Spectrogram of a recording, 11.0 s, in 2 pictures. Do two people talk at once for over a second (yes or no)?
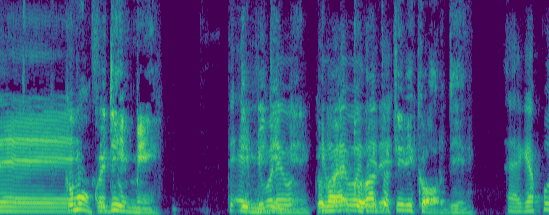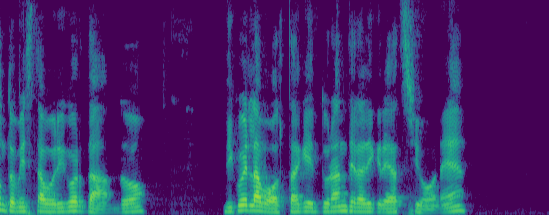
yes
